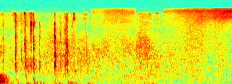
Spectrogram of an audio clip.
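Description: Faint typing on a computer keyboard: a quick run of light key clicks in the first second, then near silence.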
